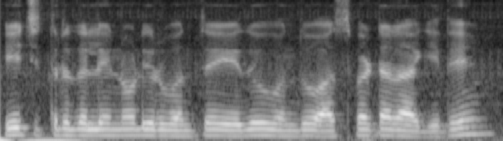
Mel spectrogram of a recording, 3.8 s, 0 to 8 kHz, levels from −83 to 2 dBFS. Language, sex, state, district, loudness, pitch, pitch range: Kannada, male, Karnataka, Koppal, -15 LUFS, 130 Hz, 125-135 Hz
